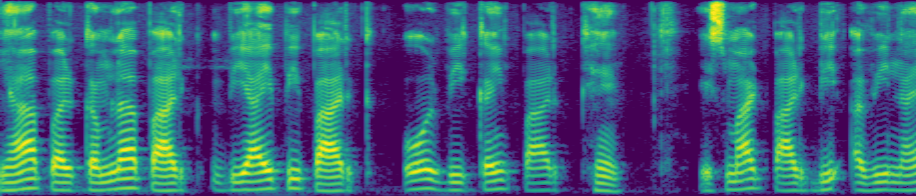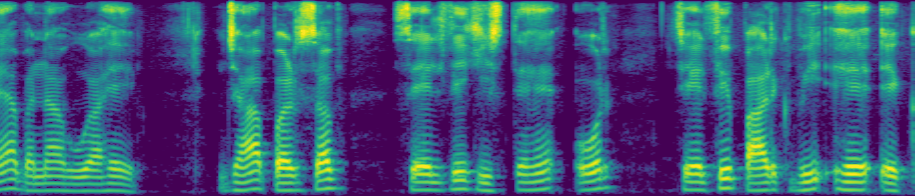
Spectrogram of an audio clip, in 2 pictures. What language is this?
Hindi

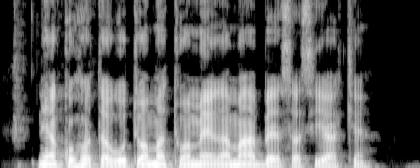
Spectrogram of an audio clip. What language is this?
Kikuyu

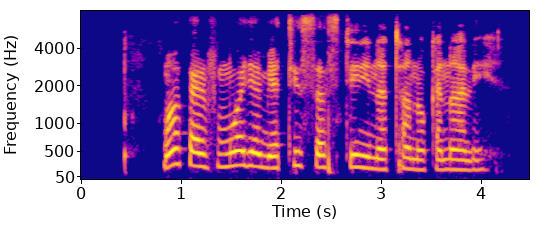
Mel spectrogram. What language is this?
Swahili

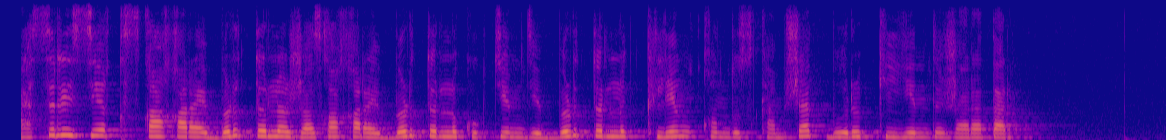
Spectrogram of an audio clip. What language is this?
Kazakh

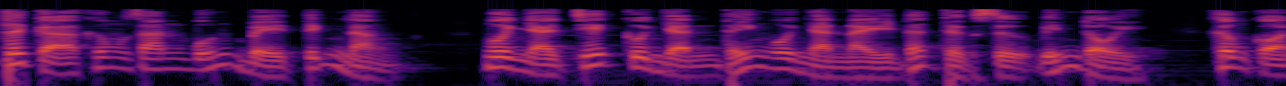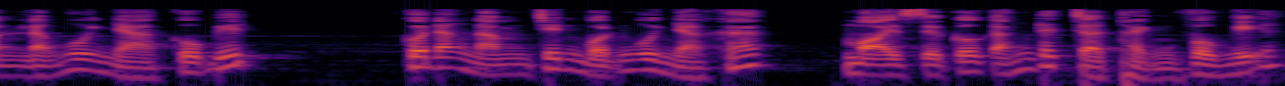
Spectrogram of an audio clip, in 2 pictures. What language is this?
Vietnamese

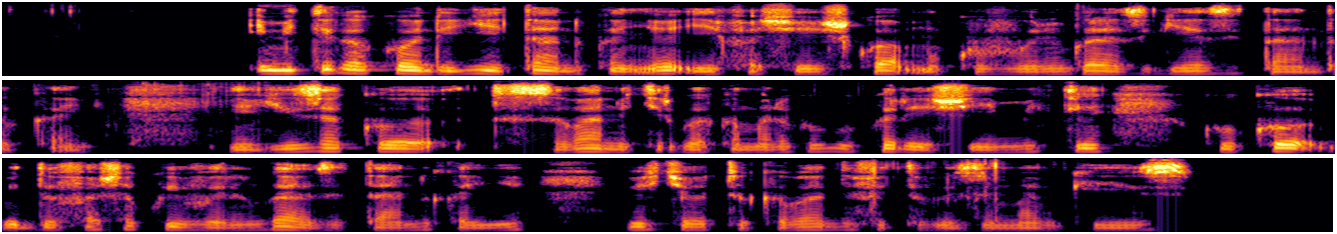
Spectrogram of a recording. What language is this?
Kinyarwanda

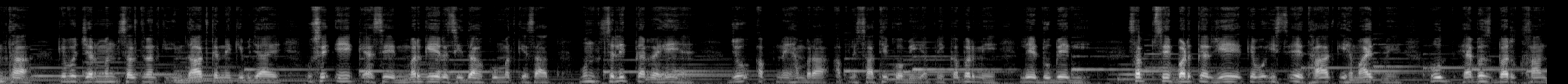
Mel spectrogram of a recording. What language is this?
Urdu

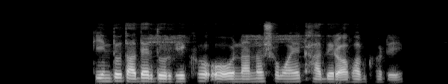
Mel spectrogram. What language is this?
Bangla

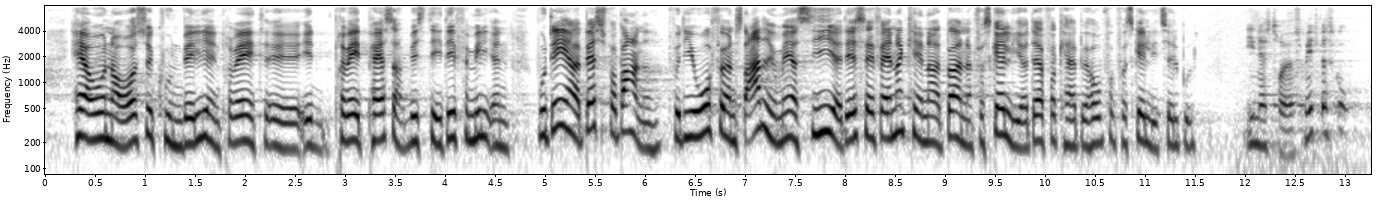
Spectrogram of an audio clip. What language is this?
Danish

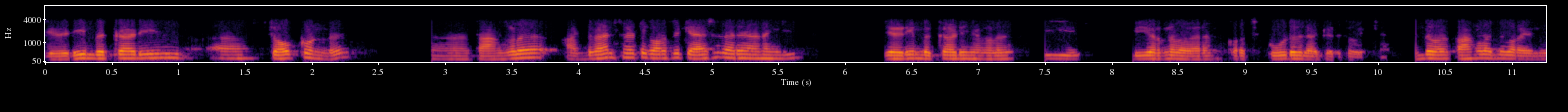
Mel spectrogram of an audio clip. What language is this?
Malayalam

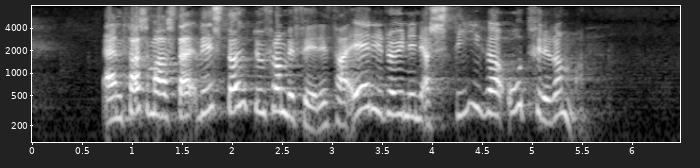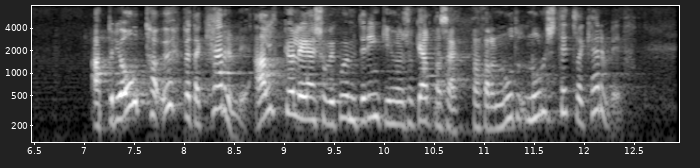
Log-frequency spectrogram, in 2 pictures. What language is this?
Icelandic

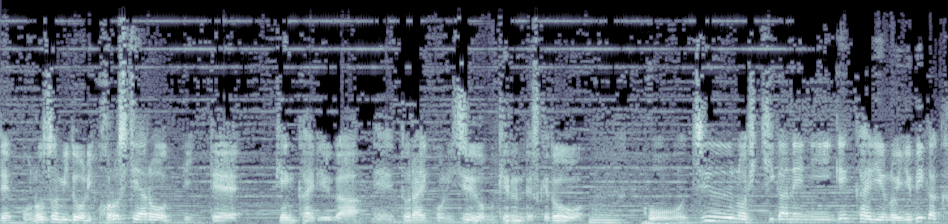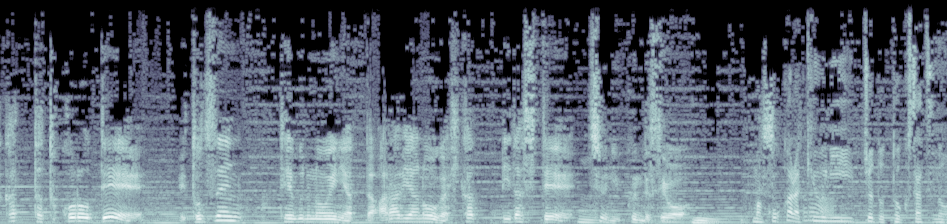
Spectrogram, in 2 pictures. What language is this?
Japanese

